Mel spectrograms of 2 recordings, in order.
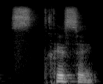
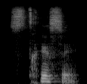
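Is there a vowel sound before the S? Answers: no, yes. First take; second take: no; no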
